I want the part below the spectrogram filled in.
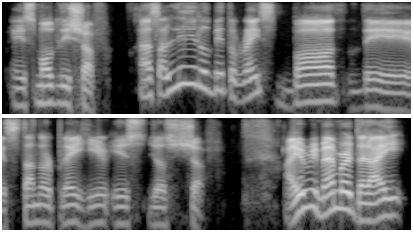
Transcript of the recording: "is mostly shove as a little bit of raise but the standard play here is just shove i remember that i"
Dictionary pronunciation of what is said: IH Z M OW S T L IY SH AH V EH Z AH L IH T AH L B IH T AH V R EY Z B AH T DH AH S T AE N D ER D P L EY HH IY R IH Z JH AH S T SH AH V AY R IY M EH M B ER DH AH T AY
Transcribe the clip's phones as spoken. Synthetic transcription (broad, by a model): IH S M OW S T L IY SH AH F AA S AH L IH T L B IH T AH V R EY S B AH T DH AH S T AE N D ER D P L EY HH IY R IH S JH AH S T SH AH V AY R IY M EH M B ER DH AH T AY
